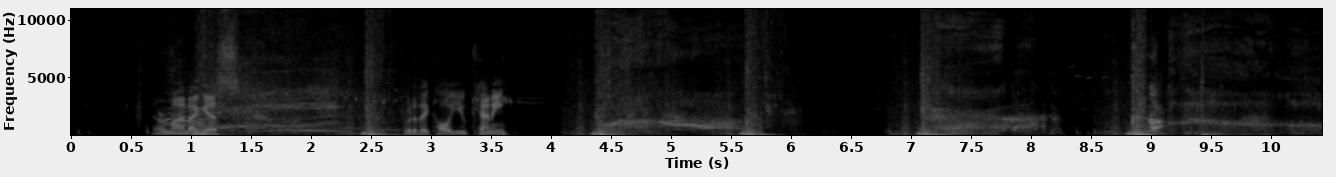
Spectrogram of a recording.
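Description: A wooden club thuds heavily into a zombie again and again.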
